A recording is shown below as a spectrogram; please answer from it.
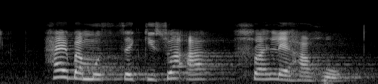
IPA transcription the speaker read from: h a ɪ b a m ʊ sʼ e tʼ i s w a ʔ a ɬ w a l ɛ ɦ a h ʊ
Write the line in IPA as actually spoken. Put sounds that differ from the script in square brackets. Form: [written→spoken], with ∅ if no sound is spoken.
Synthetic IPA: h a ɪ b a m ʊ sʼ e [tʼ→kʼ] i s w a ʔ a ɬ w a l ɛ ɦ a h ʊ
